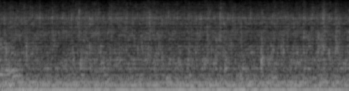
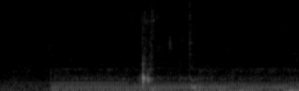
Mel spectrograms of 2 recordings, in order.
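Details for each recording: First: GE washer, newly installed drain pump after not draining or spinning: steady low hum under a constant rush of water being pushed out; pump runs smoothly and evenly, no grinding or rattle. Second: GE top-load washer not spinning or draining, in drain and spin, machine tipped back: faint steady low hum with no pumping or water movement; pump has power and vibrates, suspected seized drain pump.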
